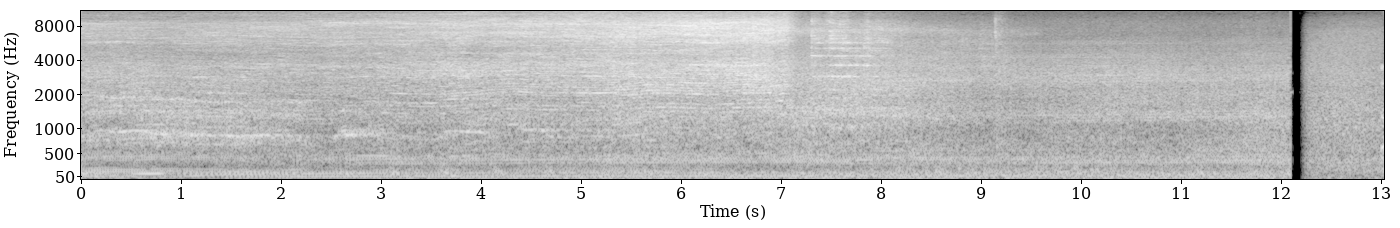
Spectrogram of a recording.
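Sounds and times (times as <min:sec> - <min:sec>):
motorbike engine running: 0:00.0 - 0:07.3.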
